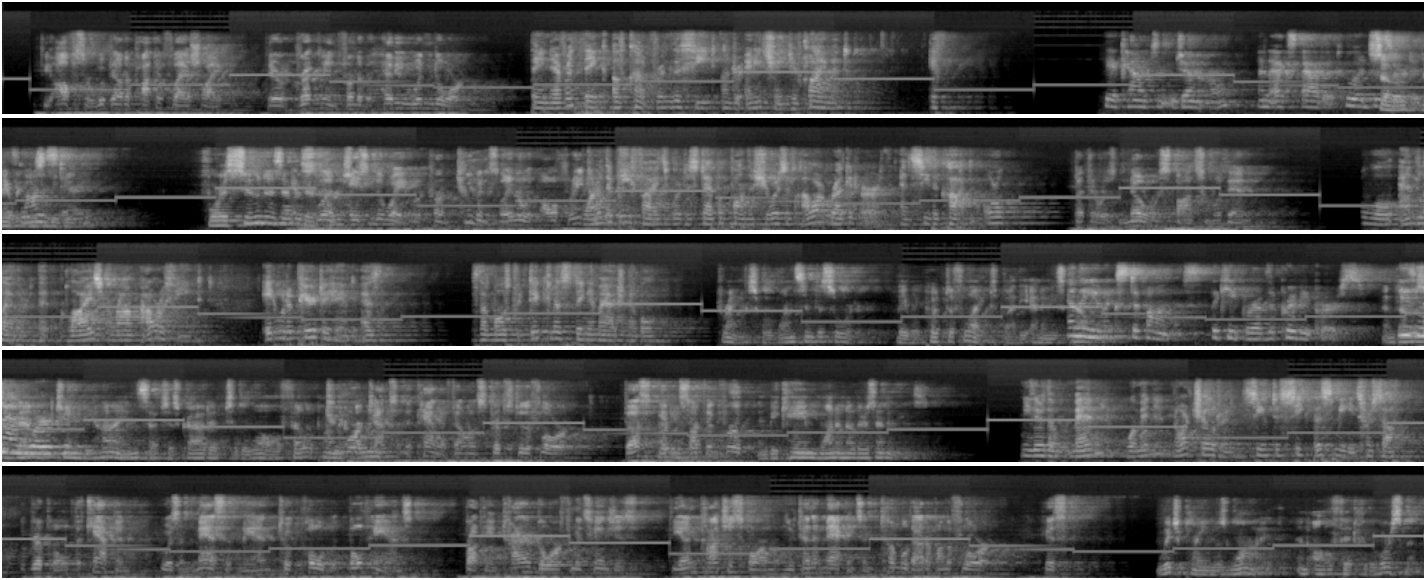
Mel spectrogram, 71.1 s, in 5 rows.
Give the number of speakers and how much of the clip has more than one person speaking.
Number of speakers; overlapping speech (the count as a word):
four, about 9%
